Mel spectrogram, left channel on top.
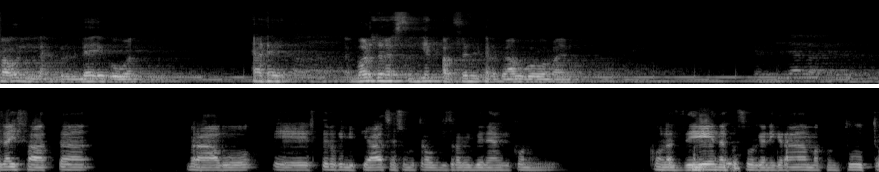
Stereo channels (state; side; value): different; both; correlation -0.01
